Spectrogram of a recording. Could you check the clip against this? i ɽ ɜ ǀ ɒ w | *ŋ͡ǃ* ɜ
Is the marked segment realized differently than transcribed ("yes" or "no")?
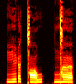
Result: yes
